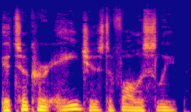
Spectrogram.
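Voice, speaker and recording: A man reading first-person fiction as a narrator, in a grave, measured, dramatic manner. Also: fairly low pitch, husky, no echo, studio quality. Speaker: story narrator.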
